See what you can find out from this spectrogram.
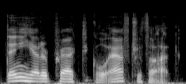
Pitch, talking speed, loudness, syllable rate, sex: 125 Hz, 195 wpm, -15 LUFS, 6.4 syllables/s, male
